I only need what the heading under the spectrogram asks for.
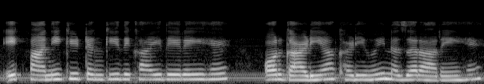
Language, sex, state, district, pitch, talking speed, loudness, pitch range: Hindi, female, Madhya Pradesh, Bhopal, 230 Hz, 200 wpm, -16 LUFS, 215-240 Hz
